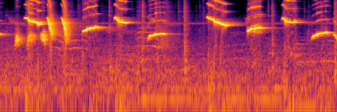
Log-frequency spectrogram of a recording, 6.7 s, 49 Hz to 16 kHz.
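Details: Female white-rumped shama singing to lure a male into song, recorded 23 July 2020; loud clear whistled notes, some rising, some falling, in separate phrases about every half second, with a few harsh buzzy notes early on.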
